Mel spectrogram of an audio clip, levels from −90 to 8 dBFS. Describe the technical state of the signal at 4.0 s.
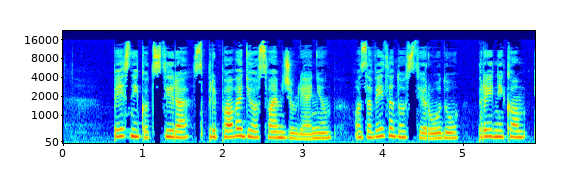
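The speech signal at 4.0 s is intact, with no dropout, glitch, clipping or other audible fault at that moment.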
